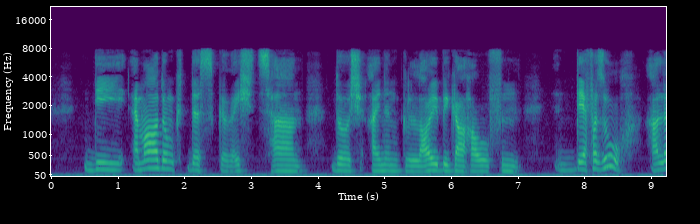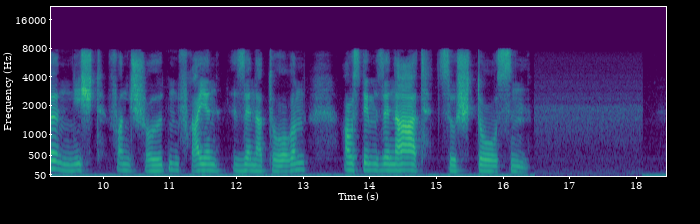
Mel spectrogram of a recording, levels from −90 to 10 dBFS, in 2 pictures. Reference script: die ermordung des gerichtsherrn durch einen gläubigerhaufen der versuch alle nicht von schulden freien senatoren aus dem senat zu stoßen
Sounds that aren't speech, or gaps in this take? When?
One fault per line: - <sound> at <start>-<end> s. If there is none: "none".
none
